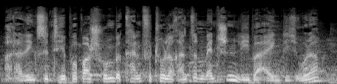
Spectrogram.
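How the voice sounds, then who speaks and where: A man's voice: mid-range voice, expressive, fast talker, natural voice. A man playing a wry pub-goer and storyteller in a comic radio play. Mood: casual musing. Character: wry man in a pub planning an absurd party. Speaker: narrator and character in a radio play. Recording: music behind the voice. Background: music.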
